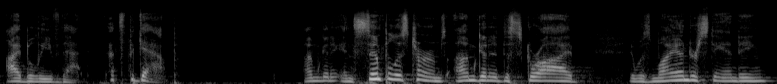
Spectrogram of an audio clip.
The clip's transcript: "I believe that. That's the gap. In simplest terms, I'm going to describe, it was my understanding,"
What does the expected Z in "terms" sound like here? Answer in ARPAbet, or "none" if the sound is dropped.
Z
